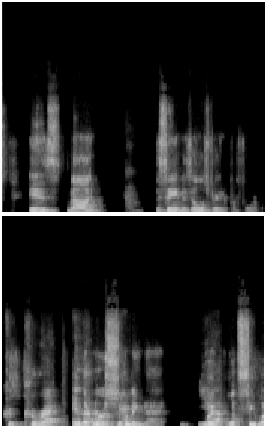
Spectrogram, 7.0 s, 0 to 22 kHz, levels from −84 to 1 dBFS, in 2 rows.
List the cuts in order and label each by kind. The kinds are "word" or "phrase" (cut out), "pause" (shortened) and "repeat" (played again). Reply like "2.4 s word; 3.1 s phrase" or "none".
none

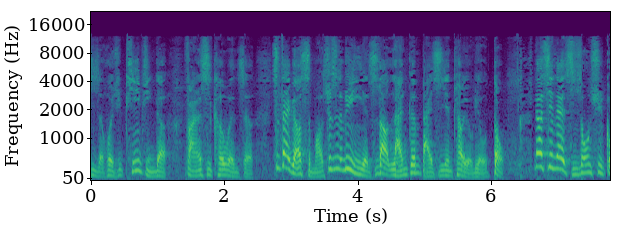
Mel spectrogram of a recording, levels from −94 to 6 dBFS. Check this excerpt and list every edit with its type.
none

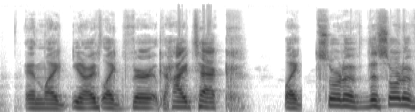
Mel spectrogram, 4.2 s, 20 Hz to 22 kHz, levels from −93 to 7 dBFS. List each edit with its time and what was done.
1.0 s word; 1.6 s word; 3.0 s word

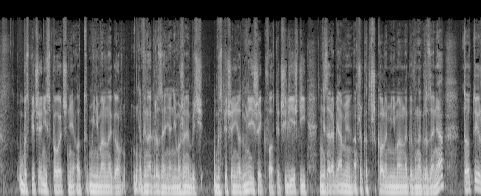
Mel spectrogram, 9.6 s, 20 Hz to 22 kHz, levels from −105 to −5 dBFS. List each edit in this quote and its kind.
none

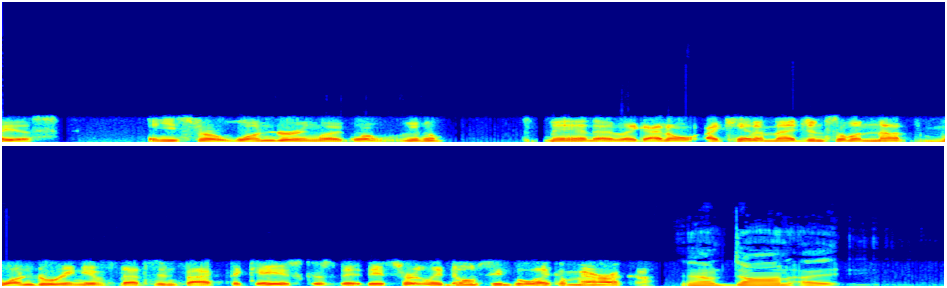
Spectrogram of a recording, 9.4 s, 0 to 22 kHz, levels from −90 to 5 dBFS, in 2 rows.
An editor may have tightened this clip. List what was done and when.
8.0 s pause

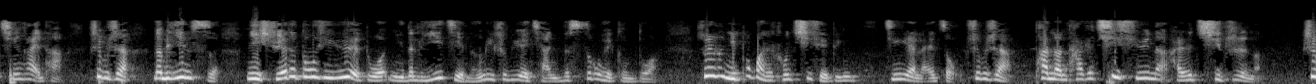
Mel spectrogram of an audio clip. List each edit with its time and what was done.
10.3 s pause

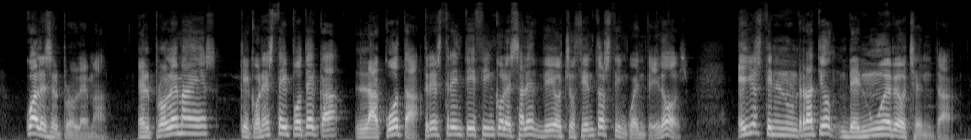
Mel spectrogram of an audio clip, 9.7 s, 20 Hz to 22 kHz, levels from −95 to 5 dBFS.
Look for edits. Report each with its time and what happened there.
4.2 s word

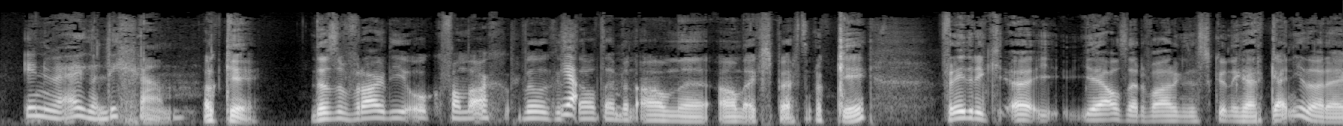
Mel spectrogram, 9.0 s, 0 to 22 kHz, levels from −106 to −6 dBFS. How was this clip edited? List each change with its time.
none

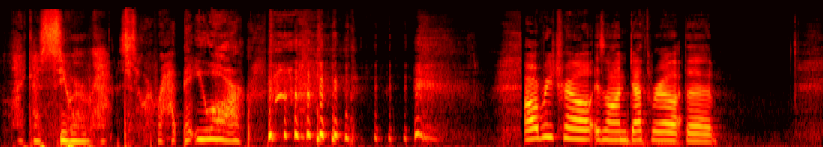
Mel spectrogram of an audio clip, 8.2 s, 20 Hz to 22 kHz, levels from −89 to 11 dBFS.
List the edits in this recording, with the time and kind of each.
5.2 s pause; 6.8 s word

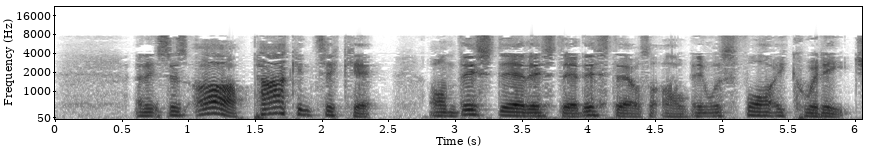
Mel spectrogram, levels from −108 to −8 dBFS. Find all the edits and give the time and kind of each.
4.8 s word

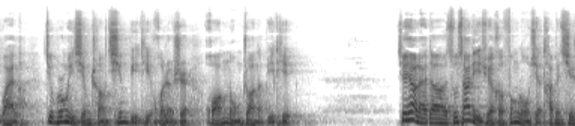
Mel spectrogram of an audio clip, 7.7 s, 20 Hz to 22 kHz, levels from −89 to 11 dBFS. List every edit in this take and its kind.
none

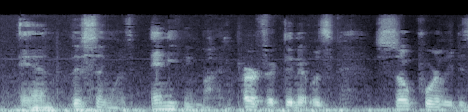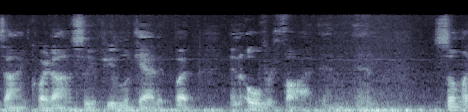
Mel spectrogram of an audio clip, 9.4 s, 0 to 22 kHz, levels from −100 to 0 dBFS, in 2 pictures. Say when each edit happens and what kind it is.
none

